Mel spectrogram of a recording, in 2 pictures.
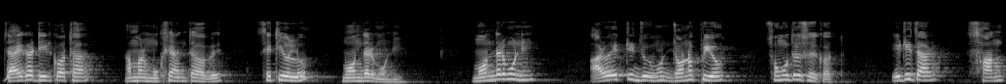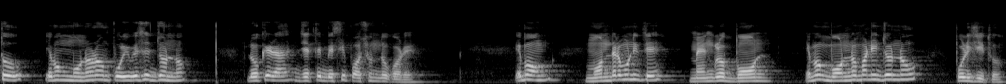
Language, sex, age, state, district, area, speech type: Bengali, male, 18-30, West Bengal, Purba Medinipur, rural, spontaneous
